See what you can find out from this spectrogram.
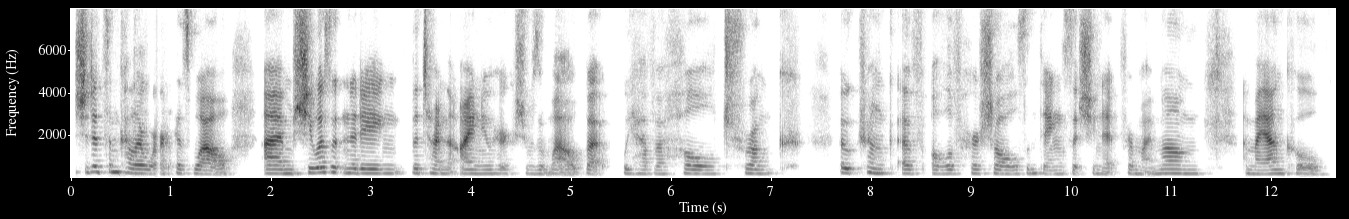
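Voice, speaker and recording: A woman's voice: fairly low pitch, normal speed, gravelly. A young adult woman from the United States, a knitwear designer, talking casually in an interview with a rambling manner. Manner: relaxed, rambling, frequent fillers and light laughs.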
